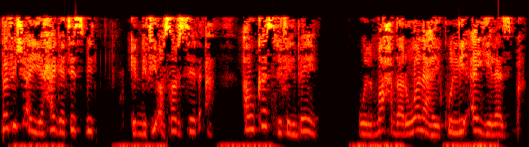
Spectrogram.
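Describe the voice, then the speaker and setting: A woman's voice: fairly high pitch, quick pace, pushed and bright, slightly rough. A woman voicing an irritable young husband with an Egyptian accent. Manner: snappy, complaining.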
